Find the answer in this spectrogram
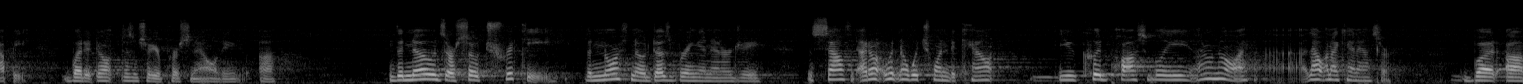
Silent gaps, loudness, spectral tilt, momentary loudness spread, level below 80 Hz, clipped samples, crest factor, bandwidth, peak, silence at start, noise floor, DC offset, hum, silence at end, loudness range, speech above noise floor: none; -32 LUFS; -6 dB/octave; 17 LU; -66 dBFS; under 0.1%; 16 dB; 11.5 kHz; -16 dBFS; 0 s; -61 dBFS; under 0.1%; none; 0 s; 5 LU; 29 dB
